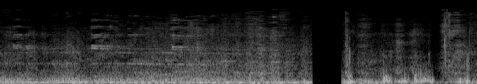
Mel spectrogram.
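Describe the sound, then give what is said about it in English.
A train rumbles past on the tracks, loud and steady with heavy low-end roar and metallic rattling, broken by a brief dropout of silence before the clattering resumes. “Oh, I got train coming. Make sure I get off the tracks here.”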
